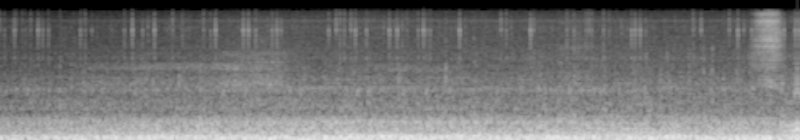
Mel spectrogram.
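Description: Car driving along a town street, heard from inside the cabin: a steady low rumble of engine and tyre noise.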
